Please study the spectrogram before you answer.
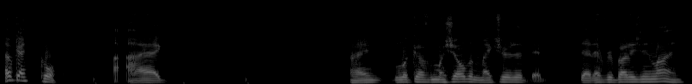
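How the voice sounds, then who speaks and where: A man's voice: lowish voice, moderate pace, no echo, clean studio sound. A man playing in a tabletop game, chatting casually as he asks questions and calls his moves. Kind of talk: casual chat during a game.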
